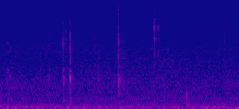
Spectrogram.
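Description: A few light, sharp clicks of a hand tool working the bar-end weight on a motorcycle handlebar, over a low steady background noise.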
